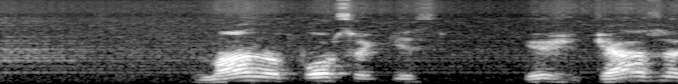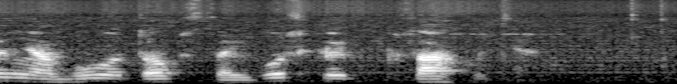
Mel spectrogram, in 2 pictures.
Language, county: Lithuanian, Šiauliai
